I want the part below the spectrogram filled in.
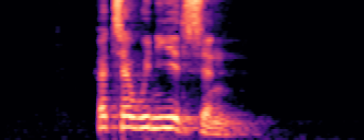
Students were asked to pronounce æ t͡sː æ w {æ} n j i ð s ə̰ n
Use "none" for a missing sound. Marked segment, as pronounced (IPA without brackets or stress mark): i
